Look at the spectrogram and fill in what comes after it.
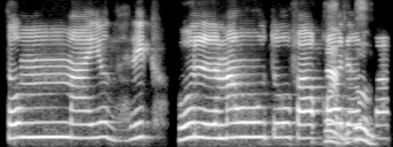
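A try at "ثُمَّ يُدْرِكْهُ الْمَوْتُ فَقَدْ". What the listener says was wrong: Dalnya hilang kolkolahnya lagi.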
